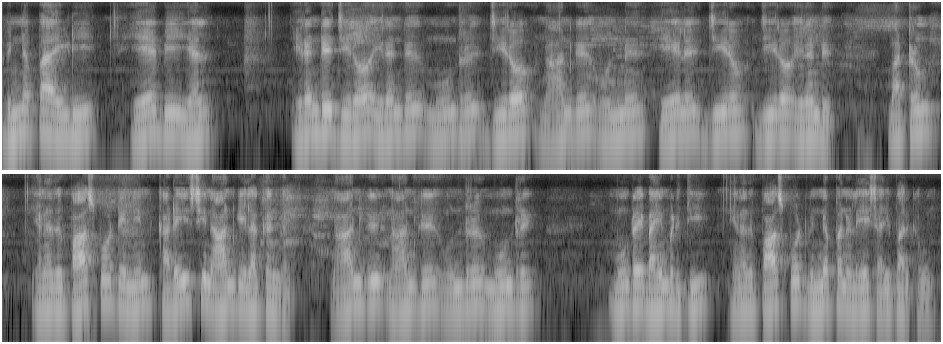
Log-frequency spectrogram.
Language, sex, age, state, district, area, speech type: Tamil, male, 30-45, Tamil Nadu, Madurai, rural, read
